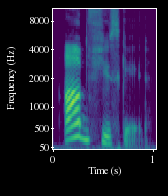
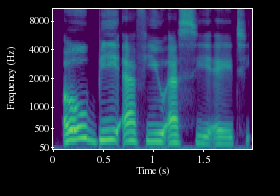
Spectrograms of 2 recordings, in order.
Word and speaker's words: obfuscate: Obfuscate. O-B-F-U-S-C-A-T-E. Obfuscate. 3 syllables, stress on the first.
